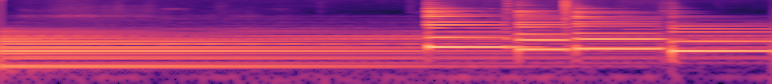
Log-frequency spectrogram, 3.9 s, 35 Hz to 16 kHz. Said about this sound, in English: So these two tones are clearly part of that C7.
